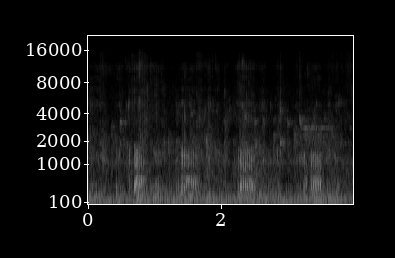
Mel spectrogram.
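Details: Close, quiet purring from Puff, a little female Highland Lynx cat, with four breathy pulses in four seconds and a low steady hum behind.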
